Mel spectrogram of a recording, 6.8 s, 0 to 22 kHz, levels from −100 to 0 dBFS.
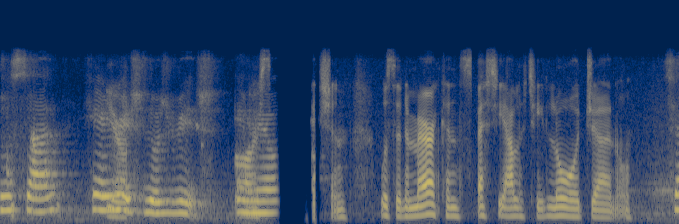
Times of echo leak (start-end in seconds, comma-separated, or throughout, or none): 0.06-0.12, 1.22-1.28, 3.12-3.27, 6.45-6.73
